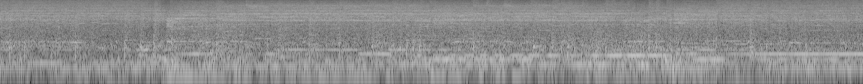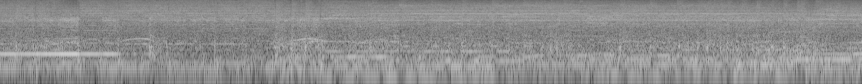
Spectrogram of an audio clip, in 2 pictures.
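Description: A live rock band playing: electric guitars, bass and drum kit, with a long held guitar note about halfway through, recorded in a school gym crowd.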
